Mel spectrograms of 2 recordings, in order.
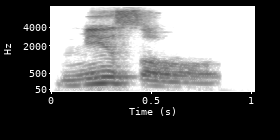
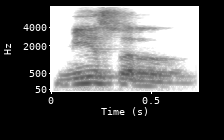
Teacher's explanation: Nah, ketika dia kata misrnya berharokat tanwin munawan, itu boleh wajhan. Boleh dua cara, yaitu tafkhim dan tipis ya. Namun yang tafkhimnya itu yang dibaca dengan tebal lebih diutamakan. Misr, Misr seperti itu ya.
